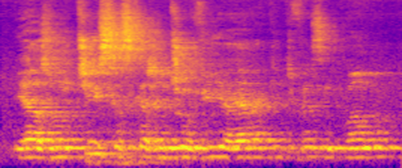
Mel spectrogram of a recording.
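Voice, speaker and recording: The man's pitch is high, his pace fairly slow and his intonation fairly even. Noticeable background noise and audible room echo fill the recording. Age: 70s. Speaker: church member giving testimony. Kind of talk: testimony. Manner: halting.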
